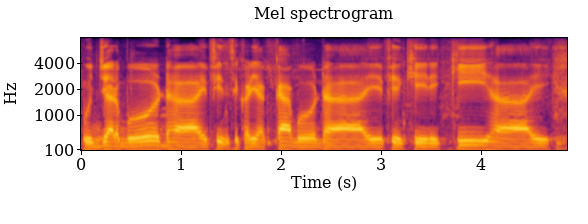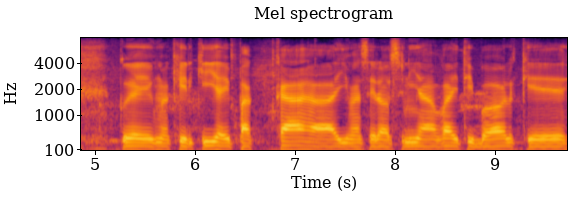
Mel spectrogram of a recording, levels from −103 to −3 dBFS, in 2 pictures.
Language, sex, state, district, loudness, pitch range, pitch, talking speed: Bajjika, male, Bihar, Vaishali, -19 LUFS, 95-100 Hz, 95 Hz, 150 wpm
